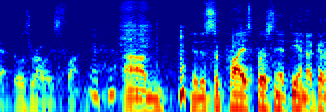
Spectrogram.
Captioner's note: laughs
